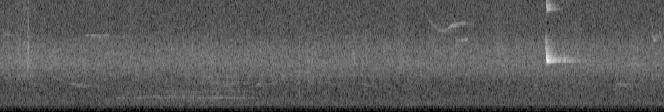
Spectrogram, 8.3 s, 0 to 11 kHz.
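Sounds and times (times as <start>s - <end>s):
faint background noise: 0.0s - 8.2s
California towhee Melozone crissalis chip call: 6.8s - 7.2s.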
